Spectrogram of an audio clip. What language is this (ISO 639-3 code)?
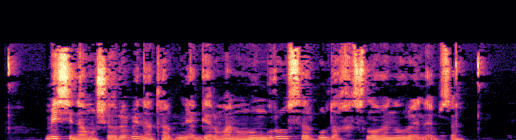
kat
